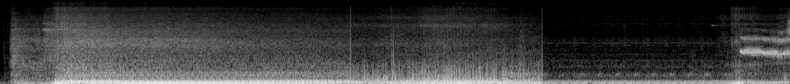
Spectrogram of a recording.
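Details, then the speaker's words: 1964 Chevy C10 with LS V8 swap, after fixing a no-crank/no-start that blew the ignition fuse (bare, possibly arcing purple starter wire replaced): quick crank, catches at once, even lumpy idle, starting and running normally. "Ran a brand new purple wire down to the starter and we're back in business."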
